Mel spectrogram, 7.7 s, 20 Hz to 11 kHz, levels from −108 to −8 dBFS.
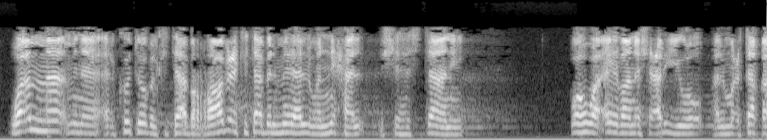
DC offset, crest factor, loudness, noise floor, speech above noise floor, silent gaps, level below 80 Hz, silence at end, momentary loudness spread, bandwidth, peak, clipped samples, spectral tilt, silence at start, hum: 2%; 18 dB; -17 LUFS; -64 dBFS; 45 dB; none; -60 dBFS; 0 s; 11 LU; 6 kHz; -2 dBFS; under 0.1%; -6.5 dB/octave; 0.1 s; none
